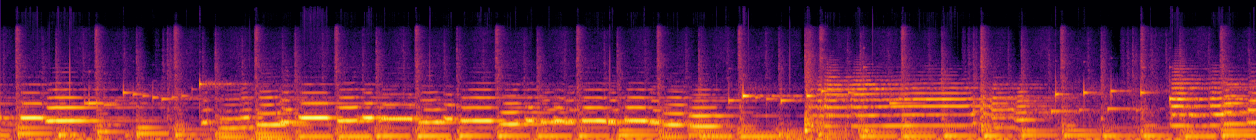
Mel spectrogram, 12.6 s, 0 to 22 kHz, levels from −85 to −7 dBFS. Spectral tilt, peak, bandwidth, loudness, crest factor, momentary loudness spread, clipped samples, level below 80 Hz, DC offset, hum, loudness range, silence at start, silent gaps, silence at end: -6.5 dB/octave; -4 dBFS; 15.5 kHz; -19 LUFS; 14 dB; 11 LU; under 0.1%; -30 dBFS; under 0.1%; none; 5 LU; 0 s; none; 0 s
